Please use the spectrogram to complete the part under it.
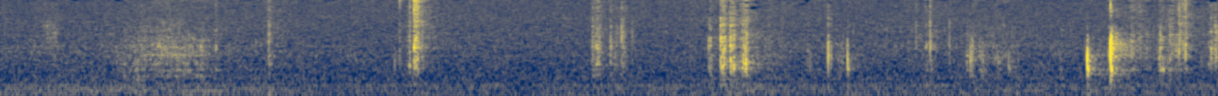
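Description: A knife scrapes softly while spreading cheese on toast.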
